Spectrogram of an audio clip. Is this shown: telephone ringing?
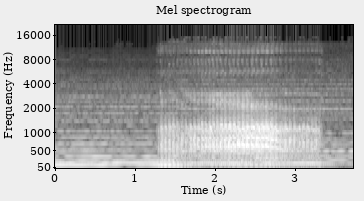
no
